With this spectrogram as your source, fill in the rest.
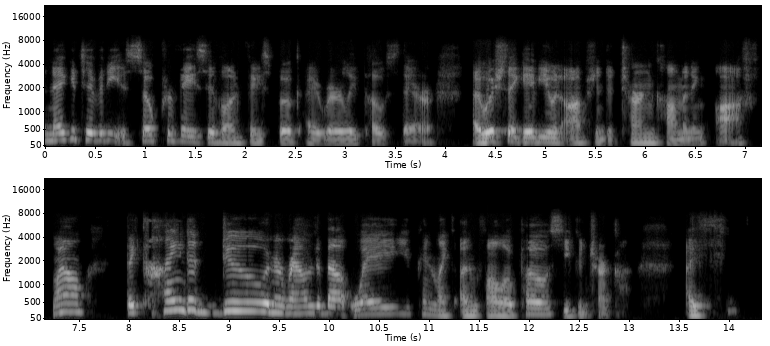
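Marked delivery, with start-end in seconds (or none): none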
